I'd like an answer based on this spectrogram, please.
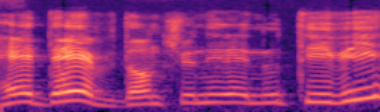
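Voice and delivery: slow, put-on French accent. Retelling what Frenchie Ben says: imitating Frenchie Ben's French accent. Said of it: "I can't do his accent tonight".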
